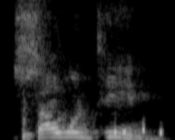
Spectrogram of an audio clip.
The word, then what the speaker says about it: Savantini: Catherine says, say Sawantini and spell it Savantini.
